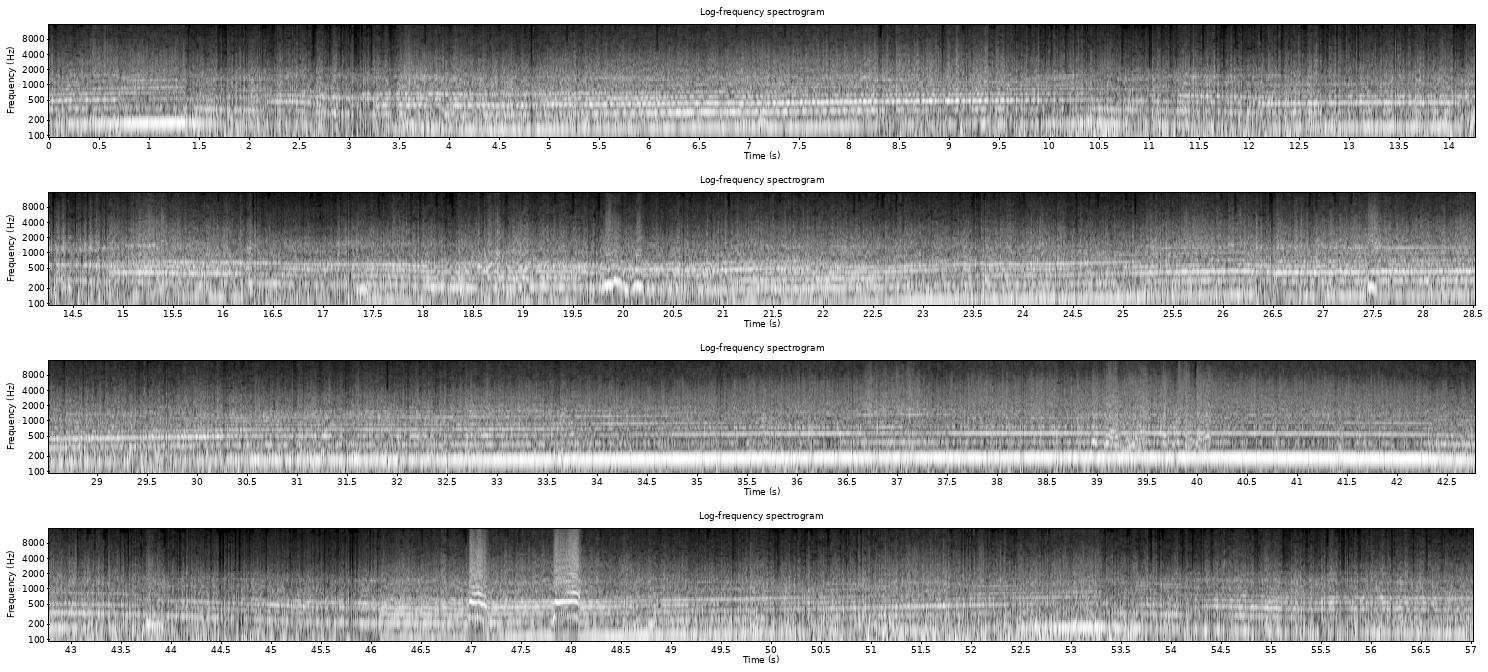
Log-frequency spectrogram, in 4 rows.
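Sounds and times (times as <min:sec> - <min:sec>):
racing kart engine at speed: 0:00.0 - 0:57.0.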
